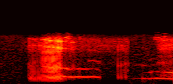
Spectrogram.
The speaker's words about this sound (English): I was talking about the burp.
